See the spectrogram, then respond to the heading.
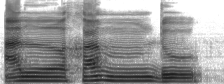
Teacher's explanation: tidak ada pantulan di sini ya, karena bukan huruf qalqalah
